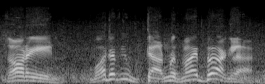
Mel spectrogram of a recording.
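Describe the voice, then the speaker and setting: A man's voice: fairly high pitch, sing-song, normal speed, noisy background. A man voicing an authoritative old wizard, stern but kindly, in a fantasy video game. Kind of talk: video game cutscene acting.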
